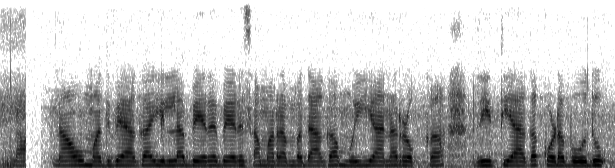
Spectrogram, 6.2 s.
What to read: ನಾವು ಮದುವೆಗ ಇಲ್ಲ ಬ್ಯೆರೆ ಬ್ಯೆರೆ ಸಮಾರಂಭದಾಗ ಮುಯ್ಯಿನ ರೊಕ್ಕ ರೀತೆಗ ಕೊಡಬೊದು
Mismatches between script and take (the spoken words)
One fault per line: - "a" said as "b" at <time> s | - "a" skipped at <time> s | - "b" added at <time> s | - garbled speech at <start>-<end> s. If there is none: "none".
none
